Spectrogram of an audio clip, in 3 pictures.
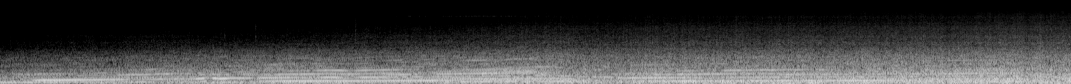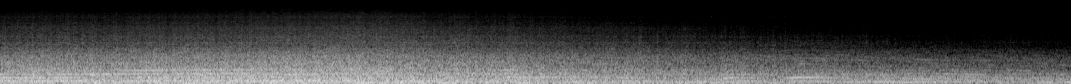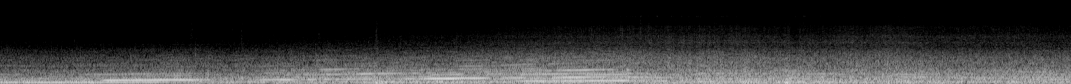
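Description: Porsche GT3's flat-six engine heard from on board, pulling hard through the gears with its pitch climbing in steps at each upshift. Around the middle a broad rush of wind and road noise at top speed takes over. The engine note then falls away under braking and climbs again through the lower gears near the end.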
